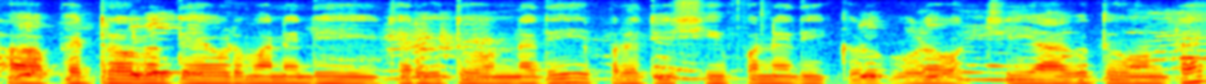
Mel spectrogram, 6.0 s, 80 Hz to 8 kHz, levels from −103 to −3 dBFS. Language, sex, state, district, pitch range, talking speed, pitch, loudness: Telugu, male, Andhra Pradesh, Manyam, 120-125 Hz, 130 wpm, 120 Hz, -20 LUFS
